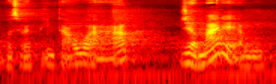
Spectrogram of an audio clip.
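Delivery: ordinary delivery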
